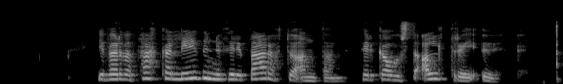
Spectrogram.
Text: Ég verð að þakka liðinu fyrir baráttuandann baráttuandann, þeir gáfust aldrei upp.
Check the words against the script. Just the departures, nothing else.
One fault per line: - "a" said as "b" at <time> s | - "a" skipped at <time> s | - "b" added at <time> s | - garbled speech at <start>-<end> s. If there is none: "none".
- "baráttuandann" skipped at 3.4 s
